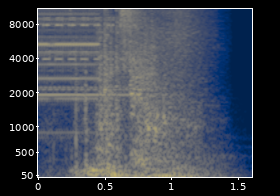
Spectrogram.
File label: atlas eject pilot foley and alarm; Titanfall 2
